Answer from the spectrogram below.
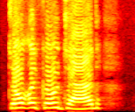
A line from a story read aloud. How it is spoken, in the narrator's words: the boy shrieks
